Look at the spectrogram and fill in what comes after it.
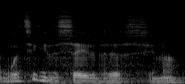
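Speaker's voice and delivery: usual speaking voice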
